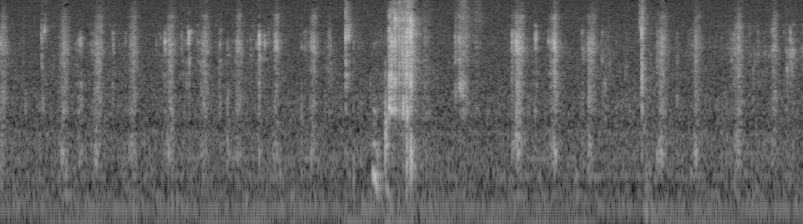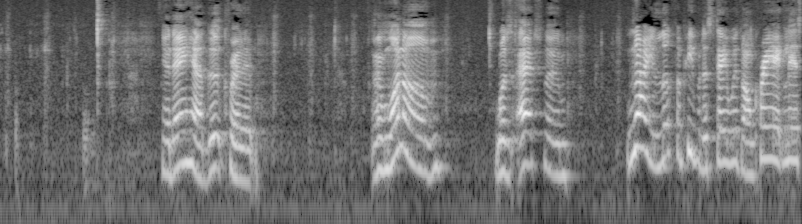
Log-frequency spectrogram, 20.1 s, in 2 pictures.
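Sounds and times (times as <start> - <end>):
chewing with wet mouth clicks: 0.0 - 4.5, 6.4 - 11.6, 13.4 - 14.6, 17.3 - 17.9
crunchy bite: 0.0 - 11.4.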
